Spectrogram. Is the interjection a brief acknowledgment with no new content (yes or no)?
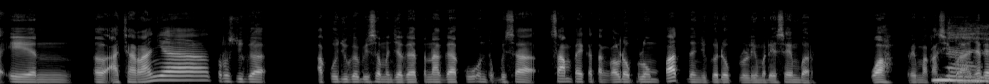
yes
